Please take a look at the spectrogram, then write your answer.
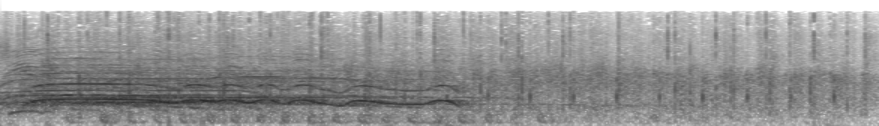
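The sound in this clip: Applause and cheering from a live audience at a comedy and political organizing event: loud sustained clapping with shrill whistle-like cheers over the first half, then steadier clapping that tapers slightly.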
